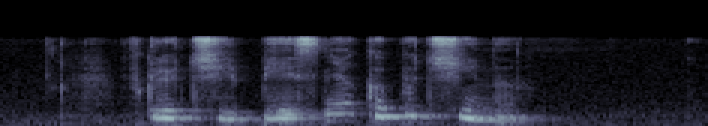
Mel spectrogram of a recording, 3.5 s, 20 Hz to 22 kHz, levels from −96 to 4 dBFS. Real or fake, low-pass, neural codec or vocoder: real; 7.2 kHz; none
